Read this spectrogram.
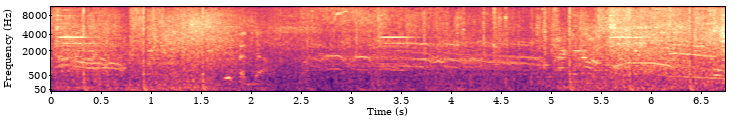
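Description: A heavy gun fires repeatedly.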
